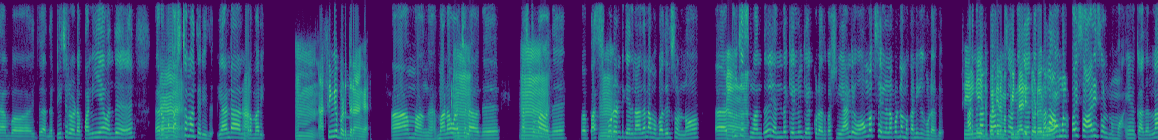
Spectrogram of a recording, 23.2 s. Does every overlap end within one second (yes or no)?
no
